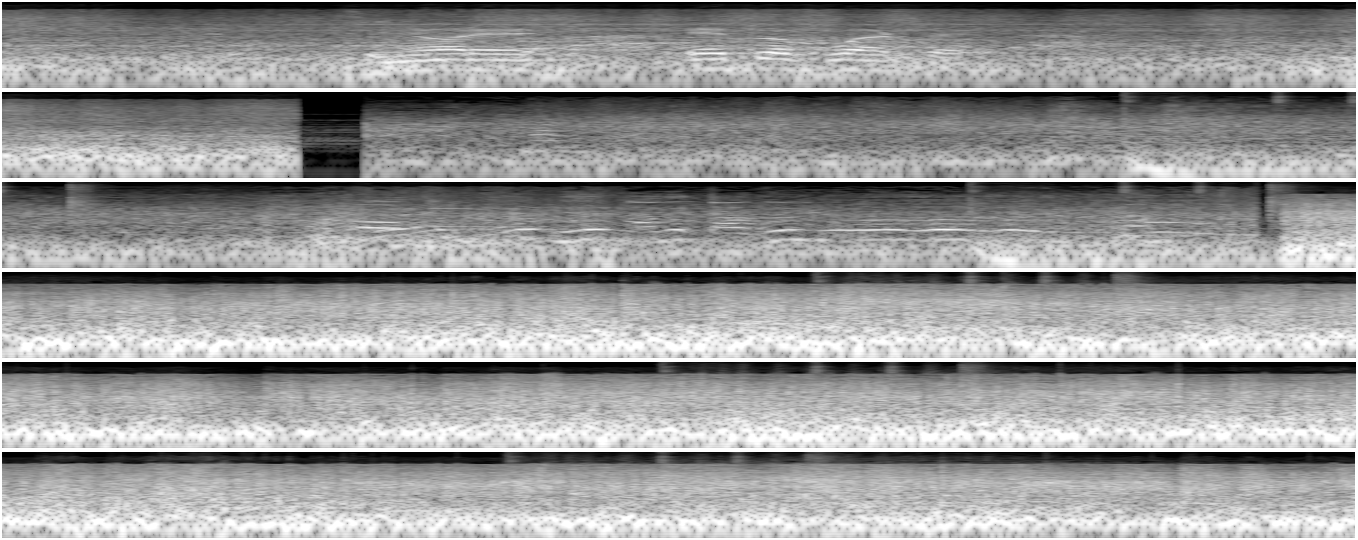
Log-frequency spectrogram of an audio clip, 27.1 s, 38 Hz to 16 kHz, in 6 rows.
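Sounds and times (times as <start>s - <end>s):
strong wind buffeting microphone: 9.5s - 27.0s.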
